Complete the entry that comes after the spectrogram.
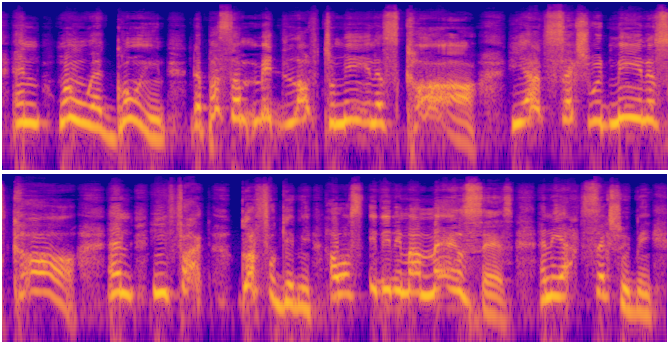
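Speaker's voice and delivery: high-pitched, heated account; indignant retelling. Retold or imitated. Telling what the pastor did, high and indignant. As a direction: pour out the complaint, pitched well up.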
